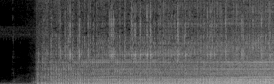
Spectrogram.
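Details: Husqvarna backpack blower that wouldn't start after long-term storage, now repaired with a new throttle cable retainer and air filter, carb checked for leaks. Catches and runs a smooth, steady, buzzy two-stroke note without stumbling; healthy.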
